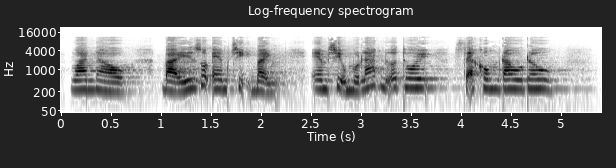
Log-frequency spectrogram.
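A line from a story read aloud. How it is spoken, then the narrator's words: Gentle, soothing. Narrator (Vietnamese): Hắn ôn nhu trấn an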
